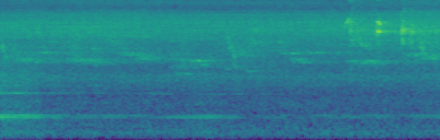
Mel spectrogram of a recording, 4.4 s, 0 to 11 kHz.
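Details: Delta Airbus A320-212 N353NW in cabin: faint steady mid-pitch whistle holding constant over the quiet cabin hush; the normal harmless A320 FOPP whistle.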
